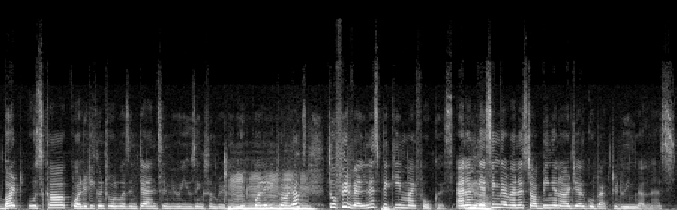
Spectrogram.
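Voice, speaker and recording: The intonation is lively. There are hardly any pauses. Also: woman, fairly high pitch for a woman. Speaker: radio jockey. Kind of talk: interview answer.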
